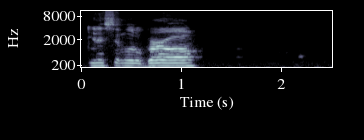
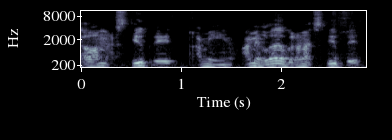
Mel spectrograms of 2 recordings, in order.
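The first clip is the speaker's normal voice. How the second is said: knowing low reply; 7 semitones lower, 9 dB quieter than usual. Retold or imitated. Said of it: "I'm like".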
